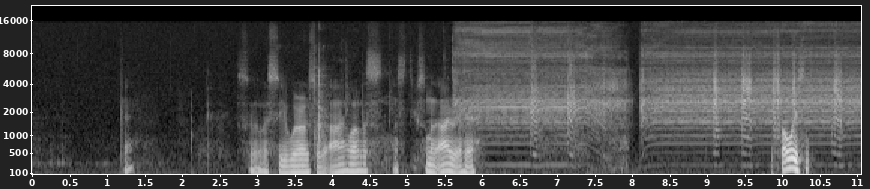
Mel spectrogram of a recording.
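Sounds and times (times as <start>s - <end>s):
electric eraser motor whirring: 5.6s - 11.0s.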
